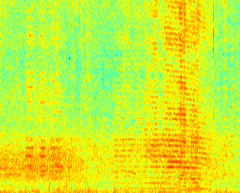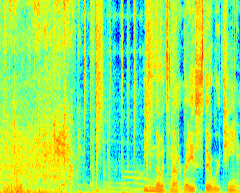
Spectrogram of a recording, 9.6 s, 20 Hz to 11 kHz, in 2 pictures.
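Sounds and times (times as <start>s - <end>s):
car and truck horns honking under an overpass during a celebration: 0.0s - 6.2s
traffic passing under an overpass: 0.0s - 6.4s
loud busy crowd during a celebration: 1.8s - 6.4s
speech: 7.7s - 9.6s.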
